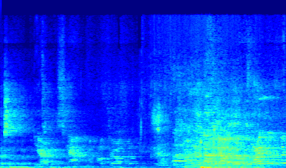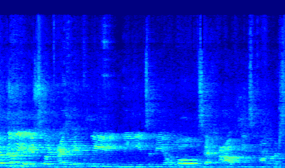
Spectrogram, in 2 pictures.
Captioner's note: audience snaps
